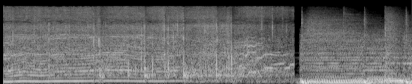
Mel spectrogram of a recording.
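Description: A chainsaw running, its pitch rising and falling, cut off suddenly about three seconds in by loud rock music with heavy bass and electric guitar.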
